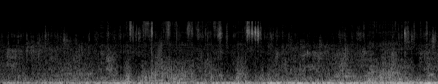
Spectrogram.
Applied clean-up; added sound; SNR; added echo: neural separator model SepFormer DNS4.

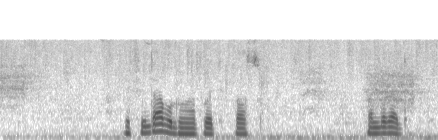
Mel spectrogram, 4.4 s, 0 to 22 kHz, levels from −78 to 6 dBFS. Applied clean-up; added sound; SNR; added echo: none; Bird + Rain; 10 dB; none.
